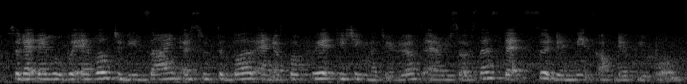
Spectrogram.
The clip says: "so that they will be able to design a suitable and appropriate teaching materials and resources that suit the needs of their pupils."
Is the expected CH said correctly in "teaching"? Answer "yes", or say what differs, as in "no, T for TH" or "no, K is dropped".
yes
